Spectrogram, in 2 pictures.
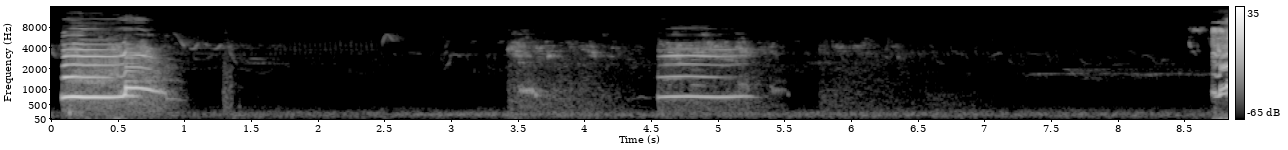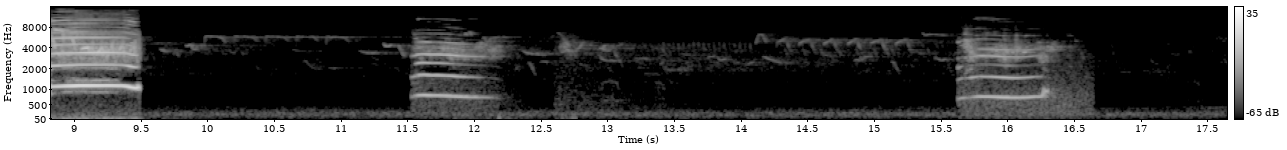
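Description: Raccoon dog (tanuki) giving five short, high-pitched calls a few seconds apart. The middle call is the loudest and highest.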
